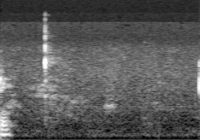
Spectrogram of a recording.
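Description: Two faint clicks of a computer mouse button, about a second and a half apart, as a fill is dragged out on screen.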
